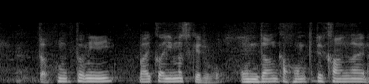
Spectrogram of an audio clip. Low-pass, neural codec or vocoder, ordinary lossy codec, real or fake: none; codec, 16 kHz, 1.1 kbps, Voila-Tokenizer; none; fake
